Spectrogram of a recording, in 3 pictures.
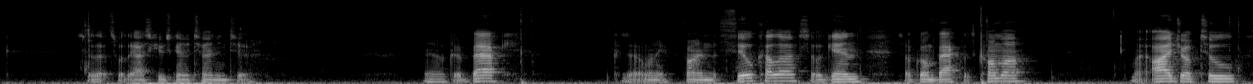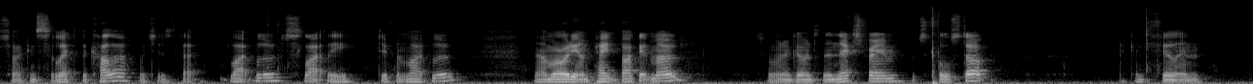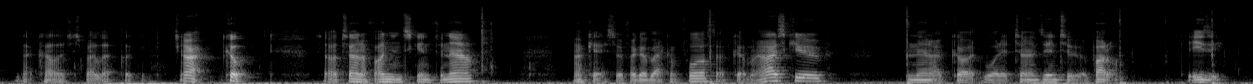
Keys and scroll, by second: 5.3 ,, 9.4 ,, 22.0 ., 32.3 ,, 34.2 ., 35.8 ,, 36.3 ., 36.7 ,, 37.1 ..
